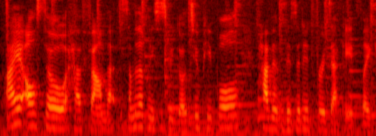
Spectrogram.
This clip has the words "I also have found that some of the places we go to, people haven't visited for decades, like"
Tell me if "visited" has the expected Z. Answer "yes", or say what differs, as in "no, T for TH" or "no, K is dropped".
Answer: yes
